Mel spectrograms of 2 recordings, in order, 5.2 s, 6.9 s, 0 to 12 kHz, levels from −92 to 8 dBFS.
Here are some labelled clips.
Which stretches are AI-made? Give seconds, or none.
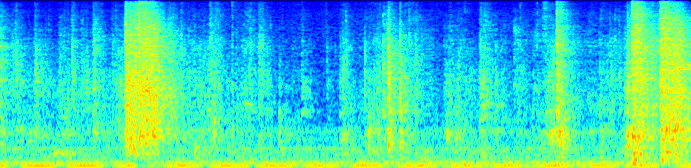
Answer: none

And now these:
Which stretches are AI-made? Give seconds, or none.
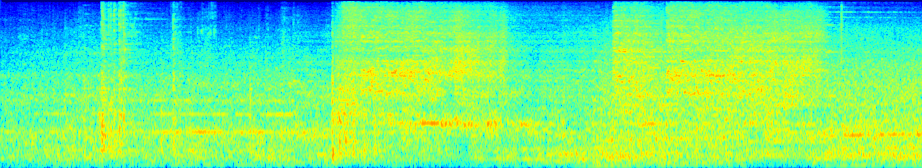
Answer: 2.2-2.7 (codec, SNAC); 3.3-4.5; 5.6-6.2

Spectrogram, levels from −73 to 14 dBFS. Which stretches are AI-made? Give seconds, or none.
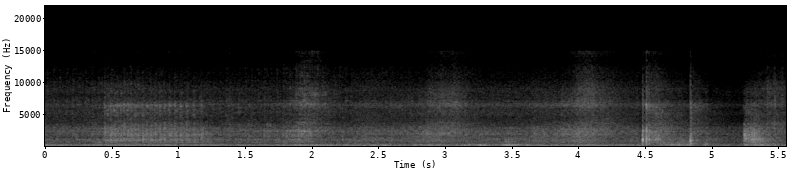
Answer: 2.3-5.6 (autoencoder, DAC-VAE)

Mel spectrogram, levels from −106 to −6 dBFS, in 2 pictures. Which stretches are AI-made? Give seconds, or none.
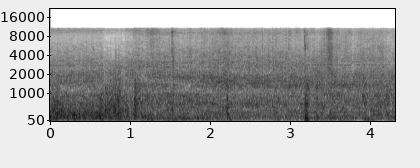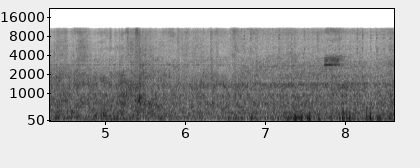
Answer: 3.2-6.7 (codec, HILCodec)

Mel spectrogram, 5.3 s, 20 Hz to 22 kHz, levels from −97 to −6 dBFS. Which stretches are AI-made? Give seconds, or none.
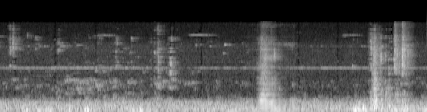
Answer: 3.1-3.7 (vocoder, WaveNeXt)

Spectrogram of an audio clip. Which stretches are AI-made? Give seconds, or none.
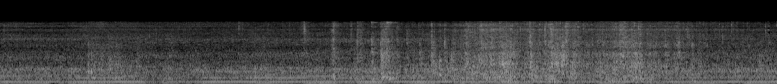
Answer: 0.9-3.1 (codec, SNAC)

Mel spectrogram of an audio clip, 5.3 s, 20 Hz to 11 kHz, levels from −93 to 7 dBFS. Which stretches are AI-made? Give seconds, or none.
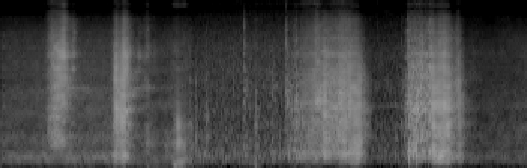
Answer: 0.0-1.9 (vocoder, Vocos); 3.0-3.7; 4.3-5.3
